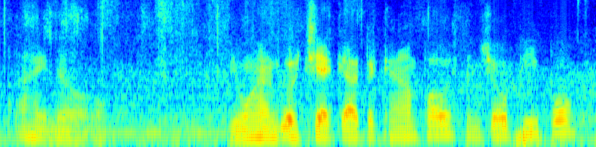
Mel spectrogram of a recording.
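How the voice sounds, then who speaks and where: A man with a Chicago accent at a moderate pace, noticeable background noise behind him. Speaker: home gardener livestreamer. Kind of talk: casual livestream chat. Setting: outdoors in garden. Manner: casual, conversational.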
